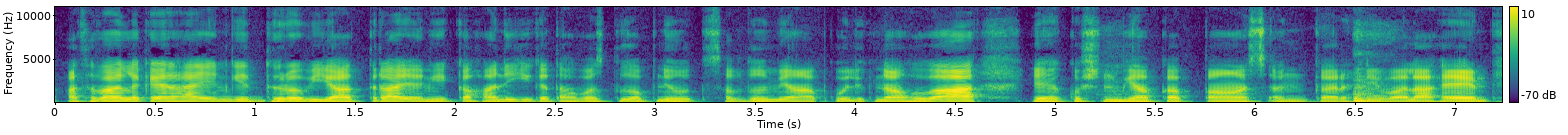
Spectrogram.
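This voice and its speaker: Man teaching at a raised pitch. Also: steady tone, fairly quick, hardly any pauses, fairly bright tone, clear, resonant tone. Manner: repetitive, restates with "yani ki". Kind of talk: exam paper walkthrough lesson.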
